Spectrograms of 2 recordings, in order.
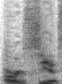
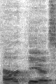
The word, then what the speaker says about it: Arceus: And it's Christmas, and go figure we pulled Arceus of all things. Arceus is English. Arceus is Japanese. Well, you know what? This is the one time that I agree with the Japanese pronunciation.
